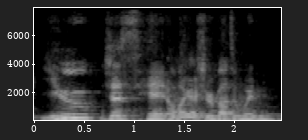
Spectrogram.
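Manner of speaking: ordinary talk, nothing marked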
